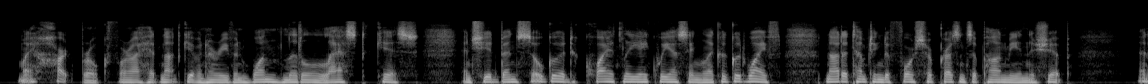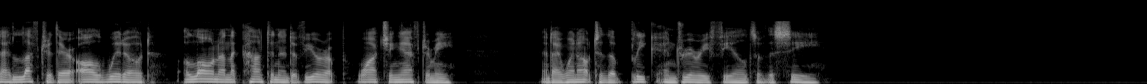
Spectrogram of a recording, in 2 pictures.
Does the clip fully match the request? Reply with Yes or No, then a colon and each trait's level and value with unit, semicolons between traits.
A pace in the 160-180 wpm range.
Yes: average, 175 wpm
